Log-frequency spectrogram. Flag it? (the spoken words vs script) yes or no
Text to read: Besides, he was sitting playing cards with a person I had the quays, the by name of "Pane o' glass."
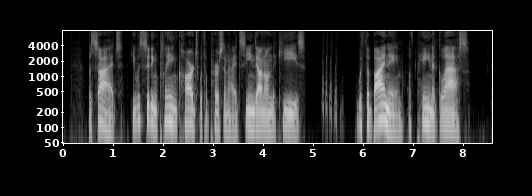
yes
